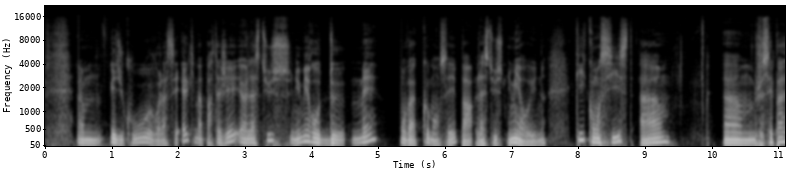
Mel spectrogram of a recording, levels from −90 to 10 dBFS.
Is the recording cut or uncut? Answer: uncut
